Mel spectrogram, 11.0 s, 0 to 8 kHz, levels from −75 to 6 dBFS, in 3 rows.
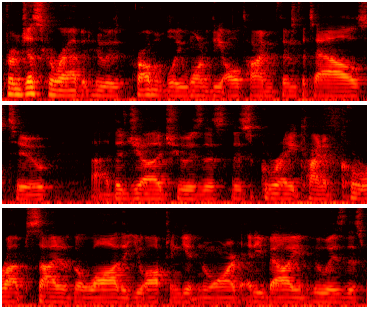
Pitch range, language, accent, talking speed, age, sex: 100-110 Hz, English, American, 215 wpm, 20-39, male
